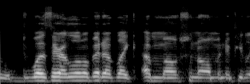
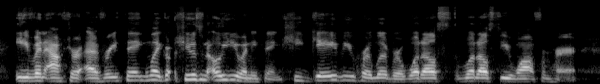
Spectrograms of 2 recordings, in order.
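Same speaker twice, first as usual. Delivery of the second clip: ordinary talk, nothing marked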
